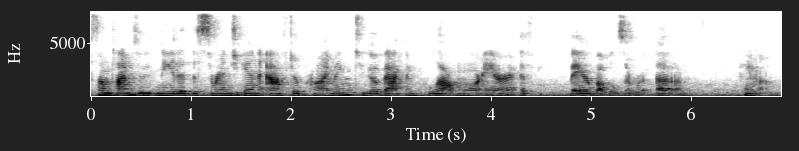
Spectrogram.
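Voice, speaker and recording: Over noticeable background noise and audible room echo, a woman talks at a fairly quick pace in a medium pitch with ordinary pitch variation. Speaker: patient with chronic illness. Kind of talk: tutorial. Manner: fast.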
